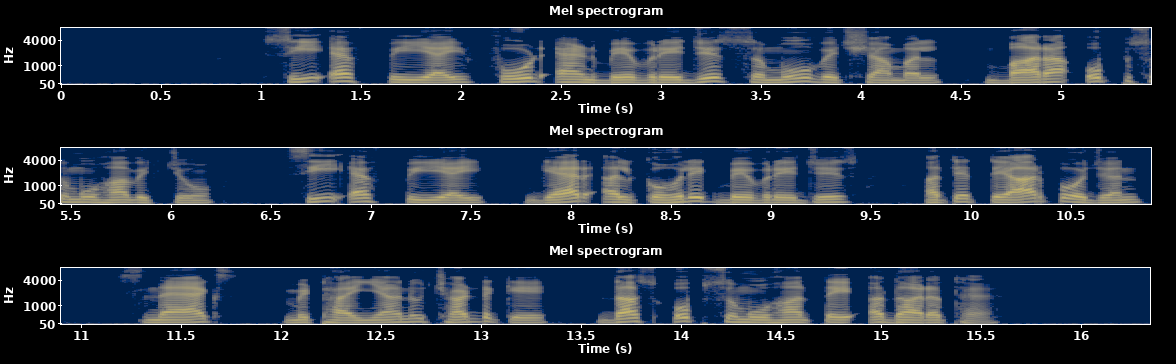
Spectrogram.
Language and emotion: Punjabi, neutral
